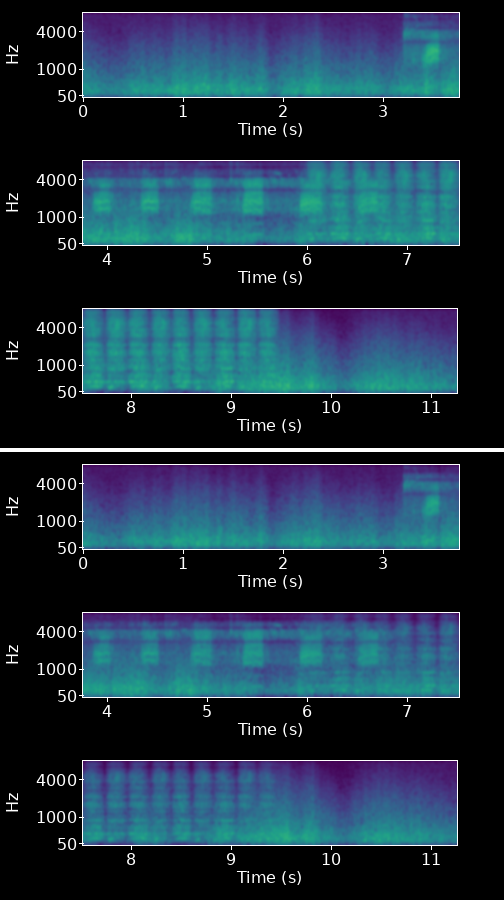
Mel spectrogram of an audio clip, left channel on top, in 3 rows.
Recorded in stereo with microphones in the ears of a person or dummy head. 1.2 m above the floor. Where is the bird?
20° left (ahead or behind).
